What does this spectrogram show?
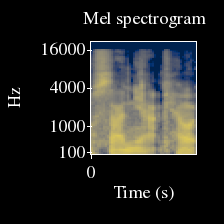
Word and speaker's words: Sagnac: The Sagnac experiment, or Sagnac, if you want to pronounce it the way that the French say it, it's not easy to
